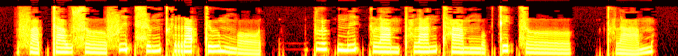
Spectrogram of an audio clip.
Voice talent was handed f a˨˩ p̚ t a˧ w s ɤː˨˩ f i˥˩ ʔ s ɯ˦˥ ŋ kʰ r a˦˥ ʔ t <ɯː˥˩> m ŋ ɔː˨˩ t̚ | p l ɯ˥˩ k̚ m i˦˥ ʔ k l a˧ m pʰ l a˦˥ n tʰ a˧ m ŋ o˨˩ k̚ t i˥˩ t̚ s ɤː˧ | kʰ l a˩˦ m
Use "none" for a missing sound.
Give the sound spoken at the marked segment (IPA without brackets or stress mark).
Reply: ɯː˥˩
